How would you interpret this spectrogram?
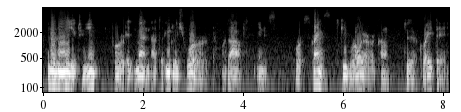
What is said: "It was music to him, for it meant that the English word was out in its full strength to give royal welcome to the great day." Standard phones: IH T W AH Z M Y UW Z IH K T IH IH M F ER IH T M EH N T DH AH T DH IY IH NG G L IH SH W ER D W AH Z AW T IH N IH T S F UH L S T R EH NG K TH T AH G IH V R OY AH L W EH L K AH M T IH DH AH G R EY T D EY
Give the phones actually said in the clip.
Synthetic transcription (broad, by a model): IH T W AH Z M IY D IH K T IH IH M F ER IH T M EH N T DH AH T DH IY IH NG G L IH SH W ER D W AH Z AW T IH N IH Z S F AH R S T R EH NG K TH T AH G IH V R OY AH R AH K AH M T IH DH AH G R EY T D EY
